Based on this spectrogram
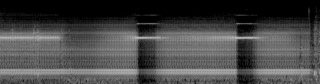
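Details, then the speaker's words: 1960s Gibson Skylark tube amp, volume near 9–10; piercing steady high-pitched squeal that stops when the 6EU7 preamp tube is grabbed, briefly dropping out; suspected microphonic bad preamp tube. "so I think I've got a bad be one to now demonstrate here okay hear that high-pitched squeal"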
